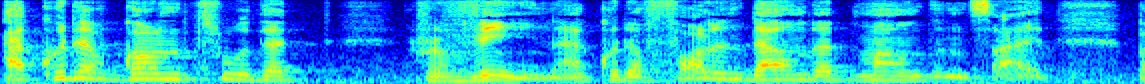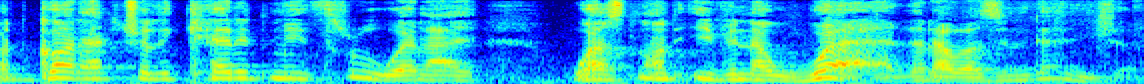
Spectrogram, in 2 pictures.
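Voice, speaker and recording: Pitched high, a man talks at a fairly quick pace with lively intonation. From South Africa. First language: not English. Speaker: pastor and business leader. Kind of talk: sermon; lecture.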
